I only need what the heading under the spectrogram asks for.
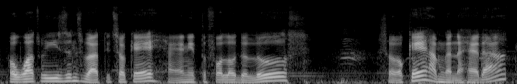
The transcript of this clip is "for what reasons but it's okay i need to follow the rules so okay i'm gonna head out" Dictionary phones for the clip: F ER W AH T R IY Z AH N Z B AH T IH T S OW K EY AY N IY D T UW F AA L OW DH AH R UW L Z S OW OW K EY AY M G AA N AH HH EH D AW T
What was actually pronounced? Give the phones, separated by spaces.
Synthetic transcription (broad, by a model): F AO W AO T R IY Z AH N S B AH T IH T S OW K EY AY N IY D T UW F AA L OW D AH L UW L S S OW OW K EY AY M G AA N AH HH EH D AW T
